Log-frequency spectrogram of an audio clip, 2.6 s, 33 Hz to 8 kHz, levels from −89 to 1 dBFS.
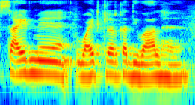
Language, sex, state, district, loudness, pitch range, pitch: Hindi, female, Jharkhand, Palamu, -15 LUFS, 145-165 Hz, 155 Hz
